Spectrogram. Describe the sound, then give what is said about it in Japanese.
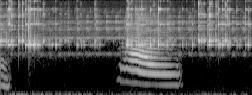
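A cat gives a single clear, drawn-out meow, fairly loud above a steady background hiss, with no talking. “おめえならこの猫のことなんざすぐに切り捨てるかと思ったがな。”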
